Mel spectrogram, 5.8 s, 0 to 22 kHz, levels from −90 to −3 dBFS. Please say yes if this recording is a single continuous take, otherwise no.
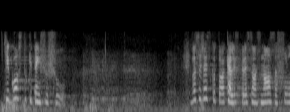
no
